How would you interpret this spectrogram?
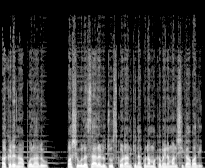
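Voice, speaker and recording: A man's voice: medium pitch, fairly quick, lightly acted. A man playing a well-off, emotional village brother-in-law in a dubbed moral-story cartoon, with earnest, emphatic delivery. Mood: grateful, commanding. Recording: music behind the voice.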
